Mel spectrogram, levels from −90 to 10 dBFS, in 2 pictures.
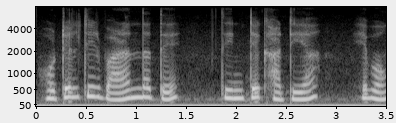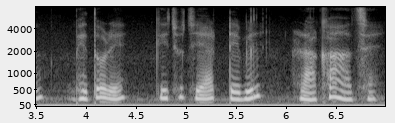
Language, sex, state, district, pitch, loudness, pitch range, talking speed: Bengali, female, West Bengal, Cooch Behar, 240 Hz, -15 LUFS, 220-270 Hz, 95 wpm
